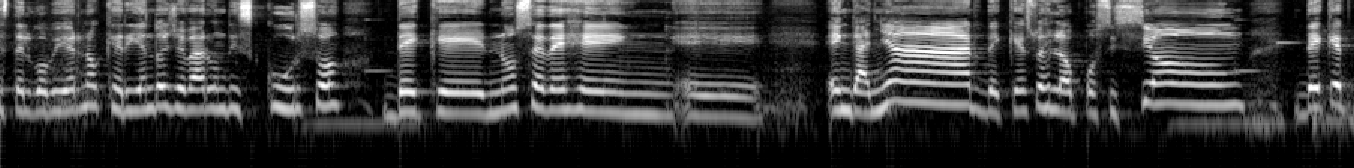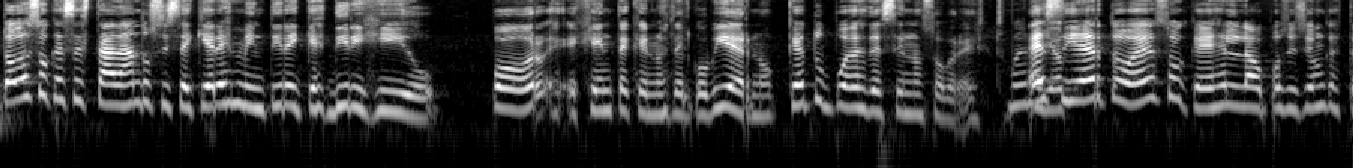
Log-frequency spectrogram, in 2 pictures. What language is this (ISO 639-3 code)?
spa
